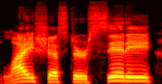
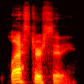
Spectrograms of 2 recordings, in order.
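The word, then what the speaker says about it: Leicester City: happen uh ler Lester City I can never pronounce it correctly Lester City versus Everton this weekend I'm predicting a draw predicting a draw Lester see I keep reading everything phonetically leester city thank you it's like wora like Worchester Massachusetts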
